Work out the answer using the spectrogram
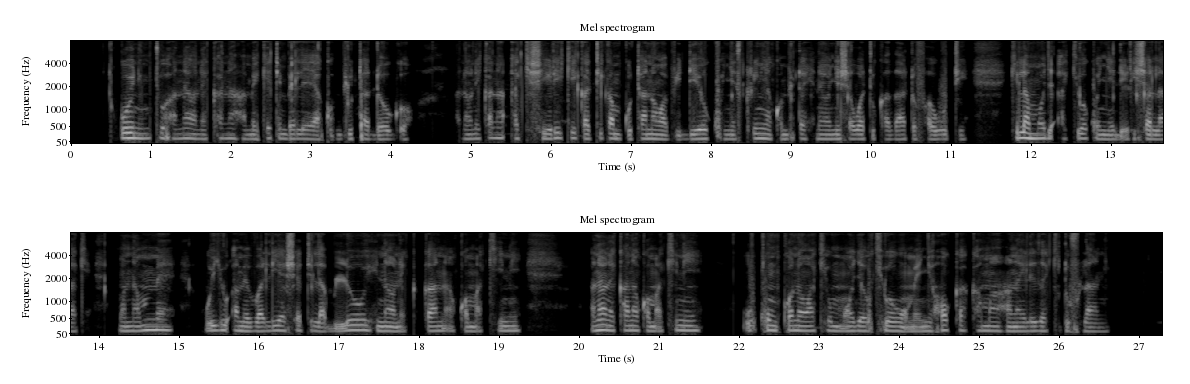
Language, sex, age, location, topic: Swahili, male, 18-24, Nairobi, education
